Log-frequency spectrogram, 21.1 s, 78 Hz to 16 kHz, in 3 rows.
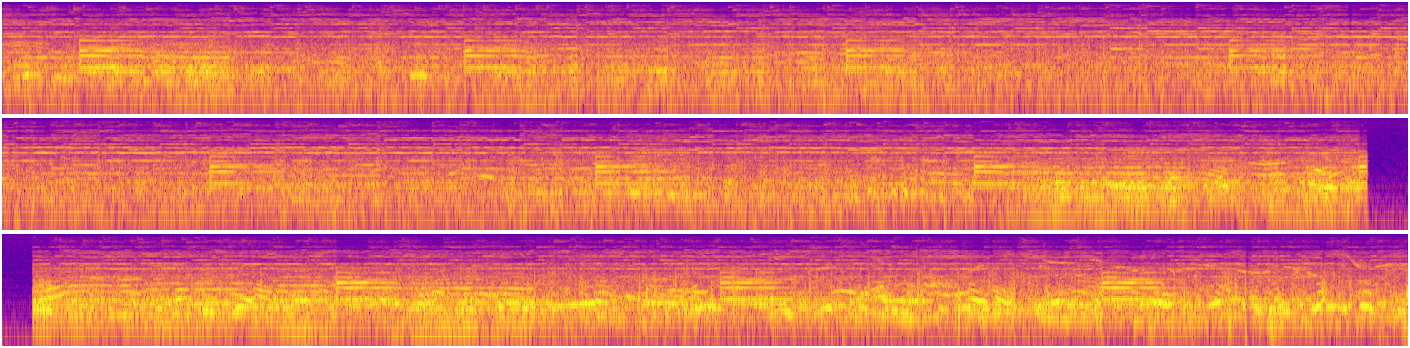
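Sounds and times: bells ringing: 0.0 - 21.0
crowd hubbub: 0.0 - 21.0.

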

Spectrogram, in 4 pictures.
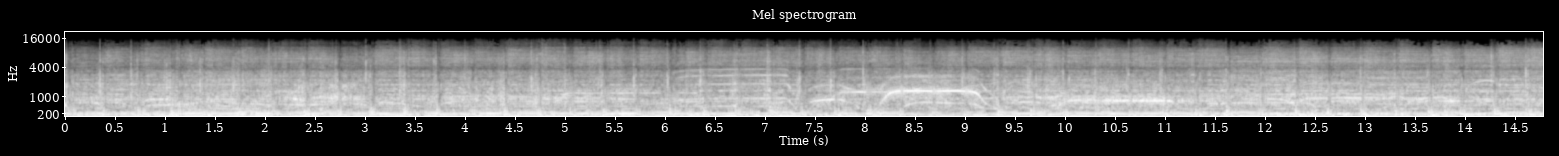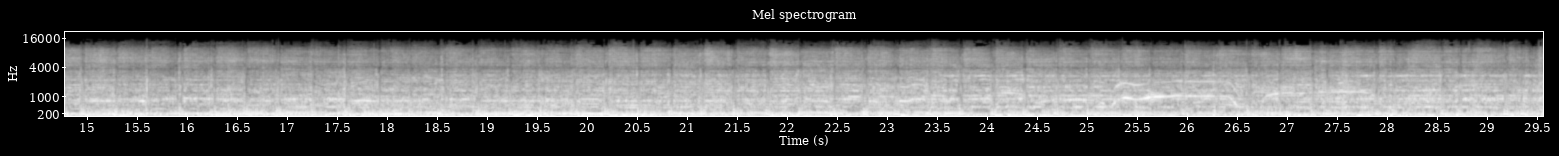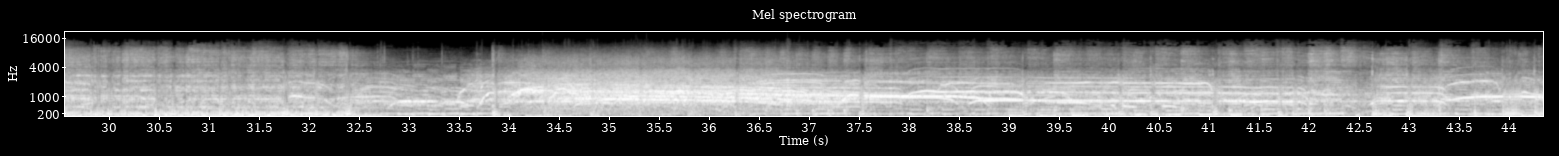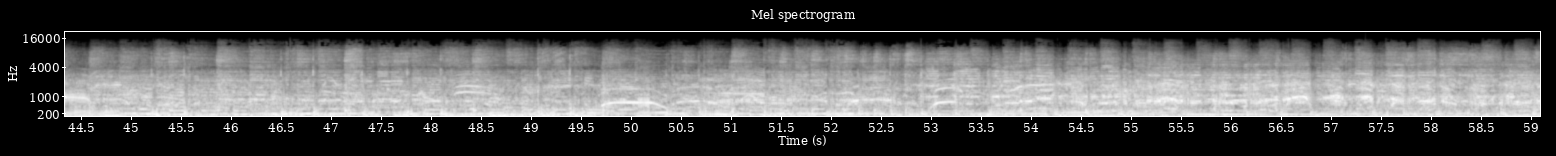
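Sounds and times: live rock band: 0.0 - 59.0
person singing: 37.0 - 59.0.

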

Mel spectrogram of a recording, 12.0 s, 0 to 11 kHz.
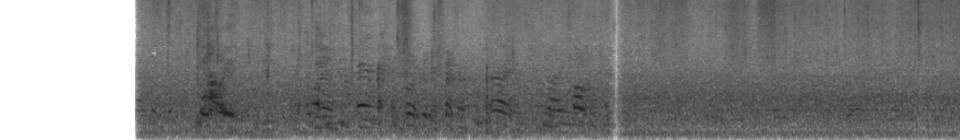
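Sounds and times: outdoor hiss: 1.7 - 12.0.

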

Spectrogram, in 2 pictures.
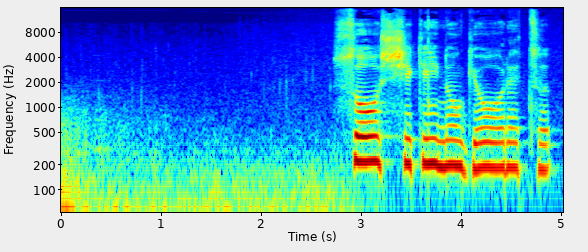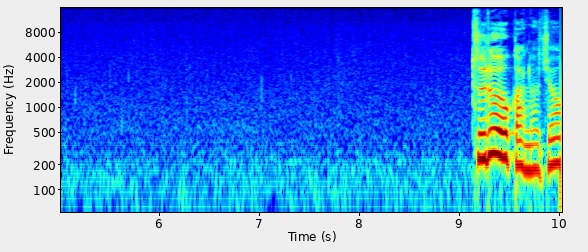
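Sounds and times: low thunder rumble: 0.0 - 3.4
rain hissing: 0.0 - 10.0.

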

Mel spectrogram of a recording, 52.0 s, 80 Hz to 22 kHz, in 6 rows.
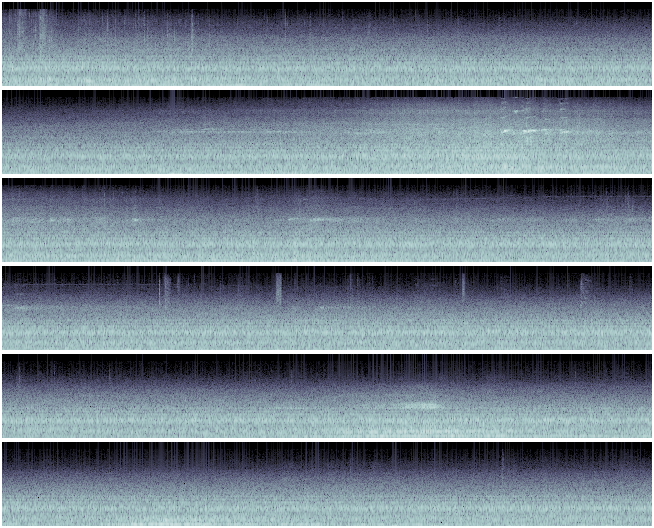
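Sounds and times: street traffic hum: 0.0 - 52.0
vehicle passing: 11.6 - 19.0.

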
